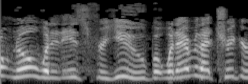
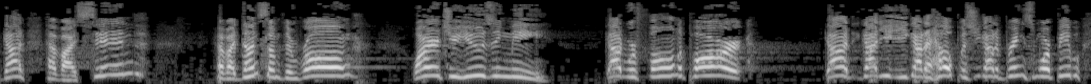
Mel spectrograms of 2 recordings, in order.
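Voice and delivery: crying out to God; 4 semitones higher, 3 dB louder than usual. Retold or imitated. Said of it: "I started crying out to God".

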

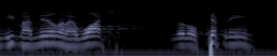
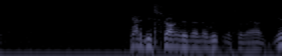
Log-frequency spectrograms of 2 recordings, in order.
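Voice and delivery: "be stronger" low, soft and slow; quiet, weighty "stronger than the weakness"; hushed repeat; 5 semitones lower, 10 dB quieter than usual. Real, not acted. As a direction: drop down to press home "be stronger". Lesson repeated softly for weight.

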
